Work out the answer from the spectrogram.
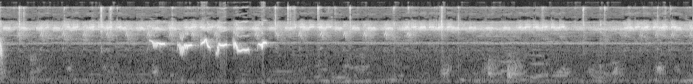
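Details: Japanese white-eye (quế lâm) with a long-voiced rousing song: a brief burst of high, rapidly rising and falling warbled notes mid-clip, set against a constant shrill insect buzz and faint scattered clicks.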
